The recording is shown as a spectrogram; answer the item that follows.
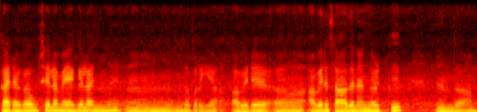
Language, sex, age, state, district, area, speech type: Malayalam, female, 18-30, Kerala, Kozhikode, urban, spontaneous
